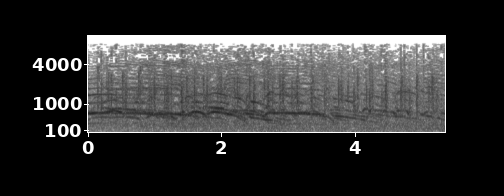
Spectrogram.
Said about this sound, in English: And all of them shouted and cheered as the occupants of the lifeboat were hauled aboard.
